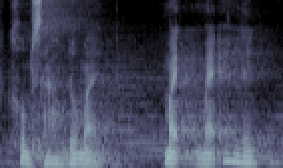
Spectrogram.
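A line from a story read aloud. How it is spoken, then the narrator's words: Comforting whisper. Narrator (Vietnamese): Dương cũng thì thầm vào tai tôi an ủi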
